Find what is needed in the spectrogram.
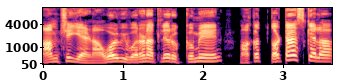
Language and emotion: Goan Konkani, surprised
